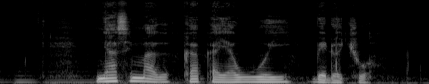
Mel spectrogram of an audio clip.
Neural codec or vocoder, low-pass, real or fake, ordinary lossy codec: none; none; real; none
